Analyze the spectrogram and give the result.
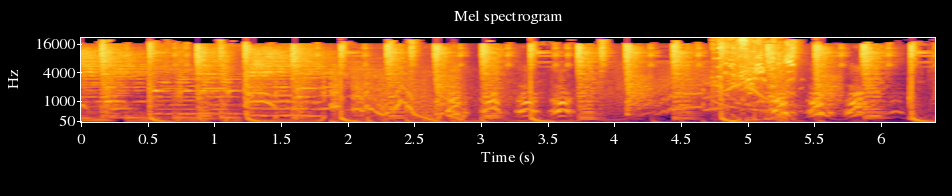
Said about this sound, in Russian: Здорово, пес! Какой толковый бультерьер.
